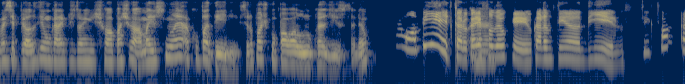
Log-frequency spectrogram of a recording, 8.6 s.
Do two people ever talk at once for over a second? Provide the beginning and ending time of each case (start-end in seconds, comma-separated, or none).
none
